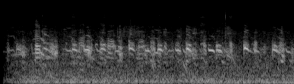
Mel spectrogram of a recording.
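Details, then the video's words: Ducks calling in a busy, uneven stream of short nasal honking notes, several overlapping per second, over a steady low rumble in the background. "funny ducks sound"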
